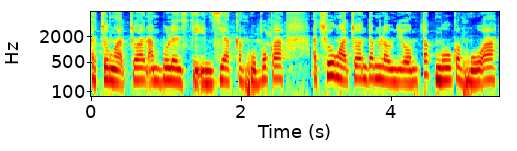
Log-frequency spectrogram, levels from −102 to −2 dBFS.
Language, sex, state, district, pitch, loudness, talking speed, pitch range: Mizo, female, Mizoram, Aizawl, 185 Hz, -14 LUFS, 230 wpm, 170-195 Hz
